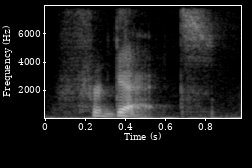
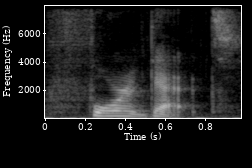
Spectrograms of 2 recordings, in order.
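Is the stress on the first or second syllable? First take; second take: second; first. First: The stress is on the second syllable. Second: The stress is on the first syllable. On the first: The speaker calls it right. "We reduce the for to fur and we stress the get" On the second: The speaker calls it wrong. "It is not forget. You're trying too hard"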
